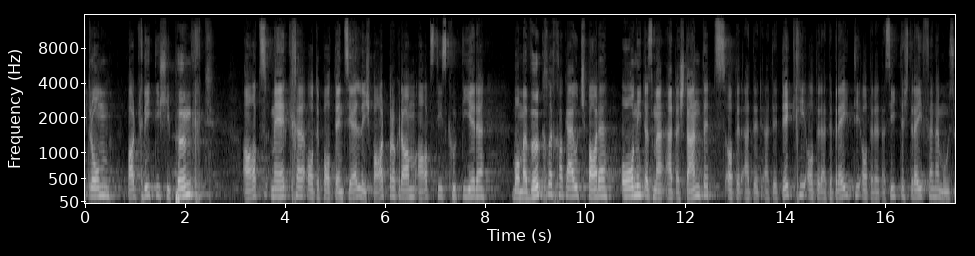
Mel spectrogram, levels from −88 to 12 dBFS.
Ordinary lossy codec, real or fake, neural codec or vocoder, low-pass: none; real; none; 14.4 kHz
